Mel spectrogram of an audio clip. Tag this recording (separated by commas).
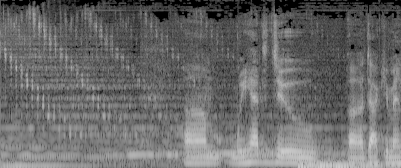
Speech, Music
